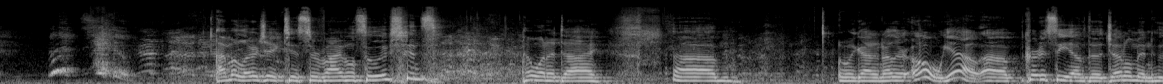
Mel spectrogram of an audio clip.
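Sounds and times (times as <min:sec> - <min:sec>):
person sneezing: 0:00.5 - 0:01.4
laughter: 0:01.2 - 0:09.2
speech: 0:02.2 - 0:07.6, 0:08.4 - 0:11.6.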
